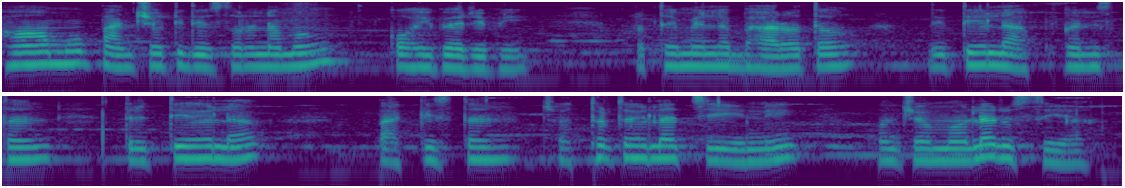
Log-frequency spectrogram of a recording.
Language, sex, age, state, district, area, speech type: Odia, female, 30-45, Odisha, Puri, urban, spontaneous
